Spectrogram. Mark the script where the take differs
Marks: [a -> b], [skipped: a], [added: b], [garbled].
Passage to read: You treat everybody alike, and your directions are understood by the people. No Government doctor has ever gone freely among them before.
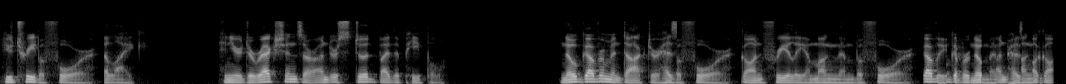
You treat [everybody -> before] alike, and your directions are understood by the people. No Government doctor has [ever -> before] gone freely among them before. [garbled]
